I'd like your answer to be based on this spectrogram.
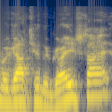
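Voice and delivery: ordinary delivery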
